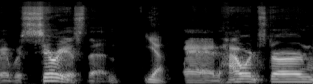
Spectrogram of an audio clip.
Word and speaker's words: Sirius: Cyrus? How do you pronounce it? I'm like, no, it's Sirius.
